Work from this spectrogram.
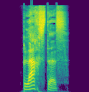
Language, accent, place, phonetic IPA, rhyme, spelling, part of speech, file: German, Germany, Berlin, [ˈblaxstəs], -axstəs, blachstes, adjective, De-blachstes.ogg
- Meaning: strong/mixed nominative/accusative neuter singular superlative degree of blach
